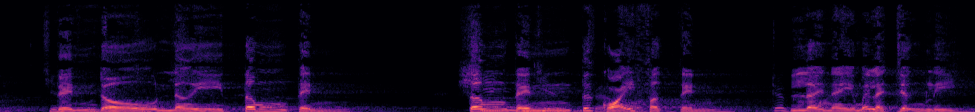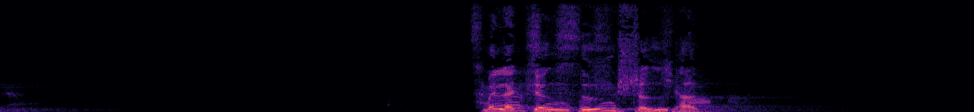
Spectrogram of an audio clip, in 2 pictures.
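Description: An elderly man speaks calmly and clearly into a close microphone, in short phrases with pauses.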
